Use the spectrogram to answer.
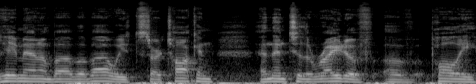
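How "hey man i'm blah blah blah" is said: plain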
